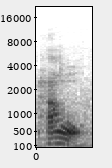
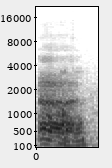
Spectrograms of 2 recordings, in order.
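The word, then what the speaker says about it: Paweł: job, awesome job, Powell. Am I pronouncing that right? Is it Powell or Paul? That Pavel. Adamski. So is that Think- Polish? I think they pronounce it W's like a V, like Pavel.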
